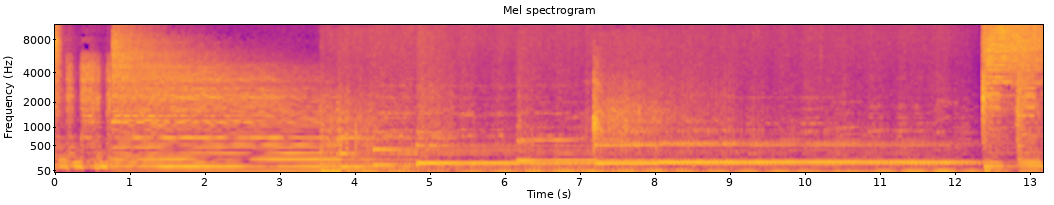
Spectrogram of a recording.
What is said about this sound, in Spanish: Radio Yungay. Esa era de Radio Yungay. Ese gong era de Radio Yungay. Qué bonito. Estamos recordando viejos gonzas a propósito de los 100 años de la radio en Chile.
